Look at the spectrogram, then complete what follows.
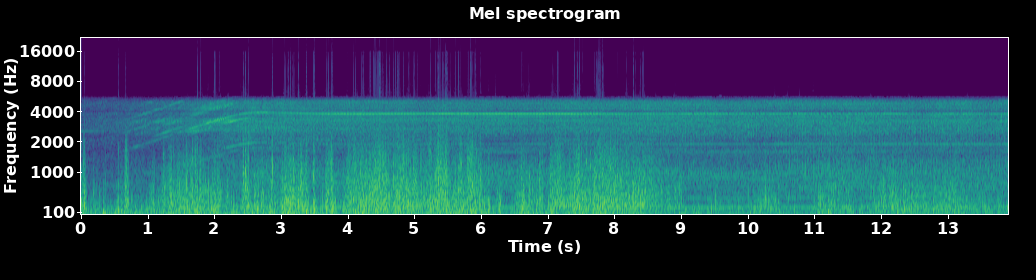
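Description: Radio-controlled helicopter spooling up on the ground under a heavy-lift load of added house bricks: a motor and rotor whine rises in pitch over the first couple of seconds, then holds steady over a loud rush of rotor air. It eases a little in the second half.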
